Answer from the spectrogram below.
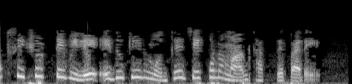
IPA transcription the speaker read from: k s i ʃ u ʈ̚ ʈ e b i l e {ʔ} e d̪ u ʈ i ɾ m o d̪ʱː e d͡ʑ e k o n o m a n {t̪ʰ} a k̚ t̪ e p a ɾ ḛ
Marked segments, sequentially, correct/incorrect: correct, correct

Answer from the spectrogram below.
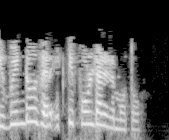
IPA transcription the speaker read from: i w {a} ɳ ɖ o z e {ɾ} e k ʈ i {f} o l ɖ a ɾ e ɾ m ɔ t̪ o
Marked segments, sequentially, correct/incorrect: incorrect: i, correct, correct

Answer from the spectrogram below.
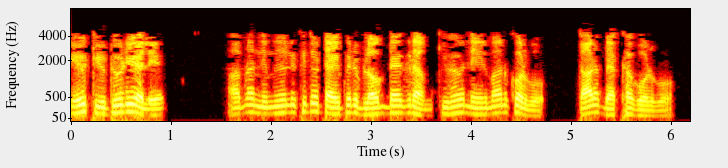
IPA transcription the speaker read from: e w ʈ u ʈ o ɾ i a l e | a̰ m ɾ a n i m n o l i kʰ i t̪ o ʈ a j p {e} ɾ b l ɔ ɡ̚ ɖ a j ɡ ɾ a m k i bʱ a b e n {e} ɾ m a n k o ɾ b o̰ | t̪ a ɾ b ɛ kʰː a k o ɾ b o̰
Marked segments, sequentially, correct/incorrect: correct, incorrect: i

